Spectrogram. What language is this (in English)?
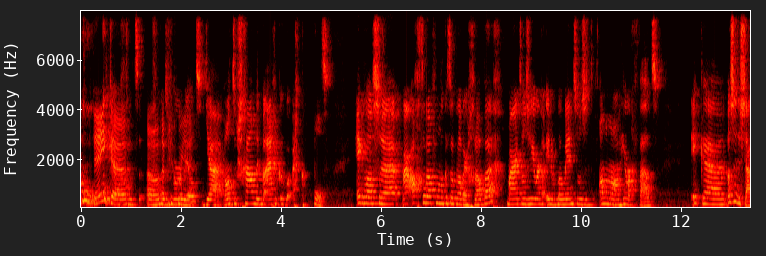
Dutch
